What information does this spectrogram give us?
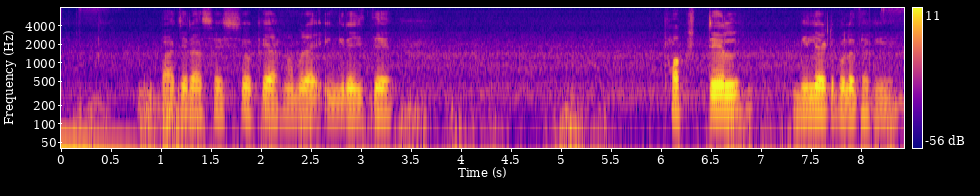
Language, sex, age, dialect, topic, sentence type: Bengali, female, 31-35, Jharkhandi, agriculture, statement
